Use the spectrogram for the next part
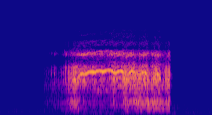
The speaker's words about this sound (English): Did you get that one? A horse, of course.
